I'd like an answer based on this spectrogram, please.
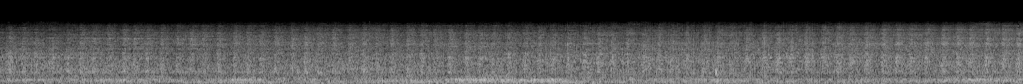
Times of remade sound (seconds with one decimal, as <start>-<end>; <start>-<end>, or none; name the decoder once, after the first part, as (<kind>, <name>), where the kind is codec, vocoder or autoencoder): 5.4-8.4 (vocoder, Vocos)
